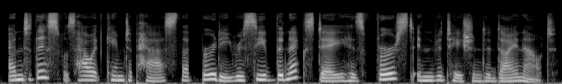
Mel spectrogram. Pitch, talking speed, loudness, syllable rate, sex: 190 Hz, 215 wpm, -19 LUFS, 4.9 syllables/s, female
